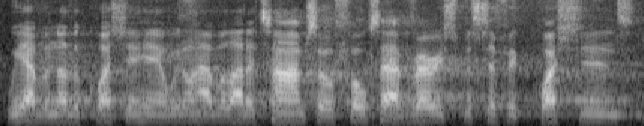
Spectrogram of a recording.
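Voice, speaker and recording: A man's voice: fairly high pitch, monotone, quick pace, pushed and bright. A man moderating a public panel, politely steering the audience between questions. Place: large hall with an audience. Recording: reverberant hall, faint crowd noise.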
